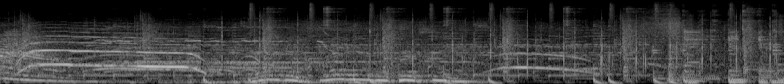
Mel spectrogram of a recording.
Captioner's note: cheering; upbeat guitar music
